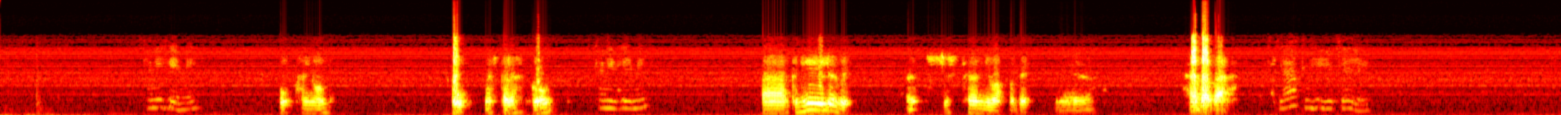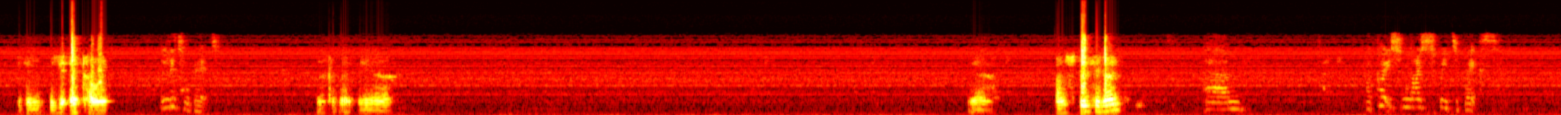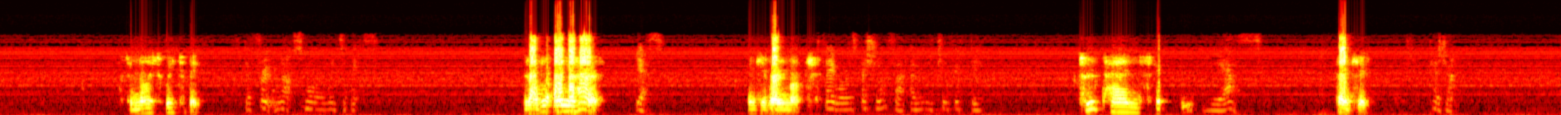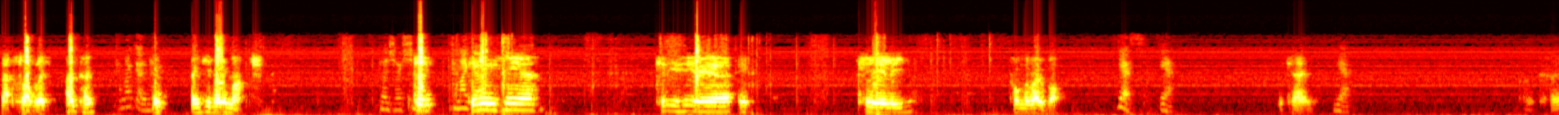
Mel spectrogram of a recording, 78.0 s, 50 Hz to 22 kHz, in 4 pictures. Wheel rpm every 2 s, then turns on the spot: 0, 0, 0, 0, 0, 0, 0, 0, 0, 0, 0, 0, 0, 0, 0, 0, 0, 0, 0, 0, 0, 0, 0, 0, 0, 0, 0, 0, 0, 0, 0, 0, 0, 0, 0, 0, 0, 0, 0.
none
